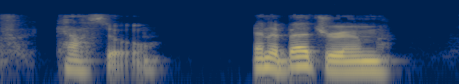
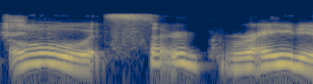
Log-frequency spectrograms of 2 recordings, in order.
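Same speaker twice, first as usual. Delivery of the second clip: stretched, higher-pitched teasing echo; mock repeating; 6 semitones higher, slower than usual. Teasing a co-host for repeating it on air, high drawn-out imitation. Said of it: "But you started repeating".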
